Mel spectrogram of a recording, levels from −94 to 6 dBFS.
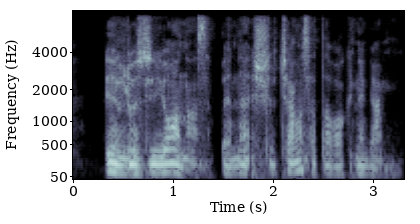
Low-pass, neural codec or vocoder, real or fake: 7.2 kHz; codec, 16 kHz, 16 kbps, FunCodec, trained on LibriTTS, 50 frames a second; fake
